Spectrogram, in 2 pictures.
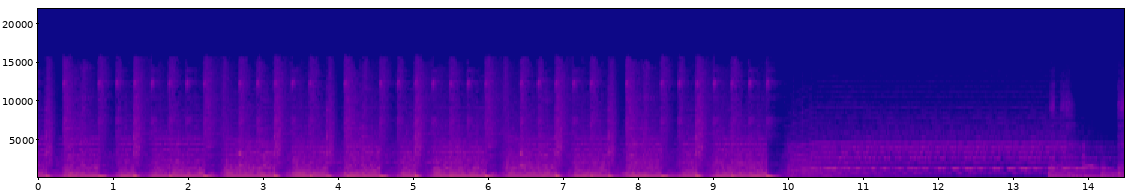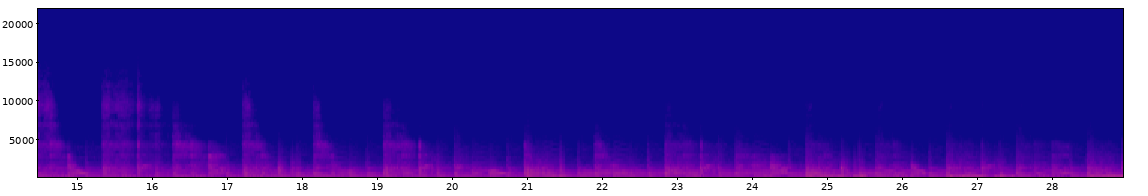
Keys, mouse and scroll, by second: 0.4 middle click, 7.9 scroll down 1, 12.6 scroll down 1, 12.6 scroll up 1, 13.3 scroll down 1, 14.2 scroll up 1, 14.6-15.1 scroll down 1, 27.5 scroll up 1.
